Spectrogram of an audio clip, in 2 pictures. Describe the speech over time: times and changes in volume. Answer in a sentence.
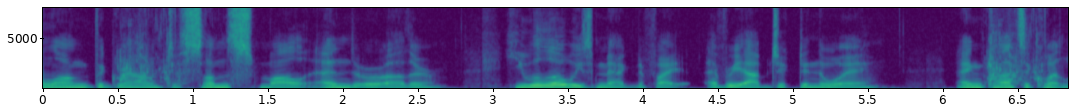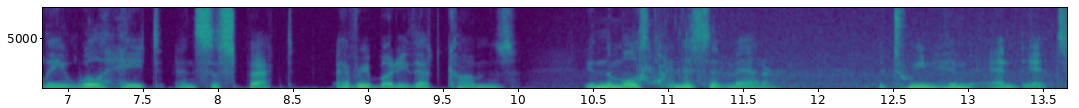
The talking can be heard from 0.0 to 13.6 s, at a steady volume.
